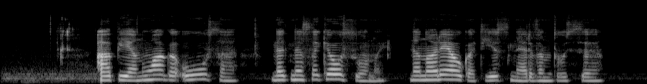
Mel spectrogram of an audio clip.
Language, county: Lithuanian, Kaunas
